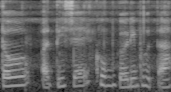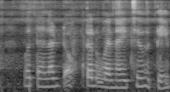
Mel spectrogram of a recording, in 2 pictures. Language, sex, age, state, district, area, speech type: Marathi, female, 18-30, Maharashtra, Yavatmal, rural, spontaneous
